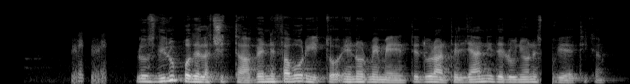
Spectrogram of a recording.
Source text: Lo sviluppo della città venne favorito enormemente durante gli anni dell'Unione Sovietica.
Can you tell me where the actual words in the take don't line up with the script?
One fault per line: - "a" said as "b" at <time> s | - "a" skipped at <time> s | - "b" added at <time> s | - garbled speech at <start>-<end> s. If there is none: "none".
none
